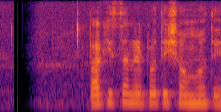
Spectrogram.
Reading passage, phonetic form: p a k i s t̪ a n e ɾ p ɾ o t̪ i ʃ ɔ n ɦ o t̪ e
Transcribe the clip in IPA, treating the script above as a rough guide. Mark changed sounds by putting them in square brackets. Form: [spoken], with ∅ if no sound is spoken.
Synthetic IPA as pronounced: p a k i s t̪ a n e ɾ p ɾ o t̪ i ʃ ɔ [ŋ] ɦ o t̪ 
